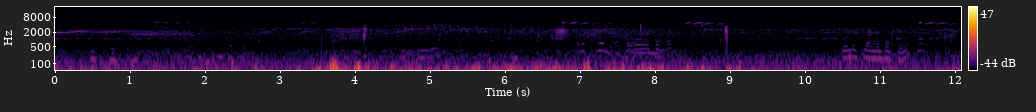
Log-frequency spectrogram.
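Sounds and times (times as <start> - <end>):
faint birdsong: 0.0 - 12.0.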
